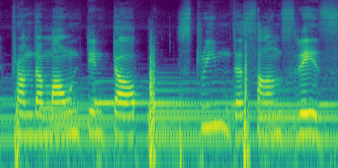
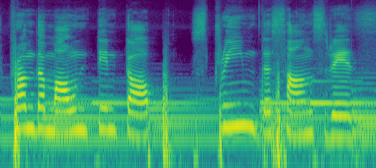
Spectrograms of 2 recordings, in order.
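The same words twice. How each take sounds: No difference in how they are said.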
